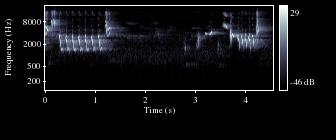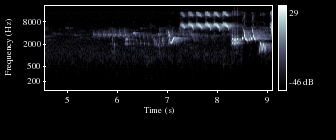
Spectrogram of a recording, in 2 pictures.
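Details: Asian brown flycatcher tutor song for songbirds to learn: fast buzzy trills of repeated high notes, brief silences between phrases, then a long, very high rattling series of evenly spaced ticks.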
